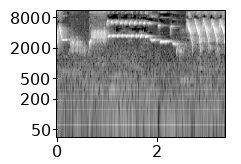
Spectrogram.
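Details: Canary from South Jakarta, Indonesia, delivering a soothing, luxurious cengkok song: a buzzy phrase, then long pure whistled notes stacked in high harmonics, stepping down in pitch, ending with quick repeated descending chirps.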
